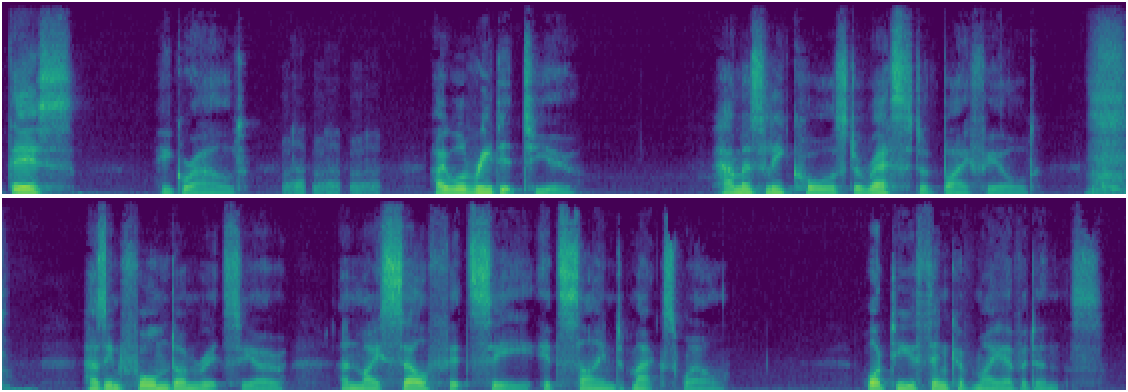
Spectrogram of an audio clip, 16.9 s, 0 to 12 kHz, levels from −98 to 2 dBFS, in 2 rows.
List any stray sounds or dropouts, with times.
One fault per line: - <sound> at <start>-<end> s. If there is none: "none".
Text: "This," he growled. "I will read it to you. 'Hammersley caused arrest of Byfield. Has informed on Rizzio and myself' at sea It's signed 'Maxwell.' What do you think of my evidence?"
- laugh at 2.1-2.8 s
- breath at 8.1-8.7 s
